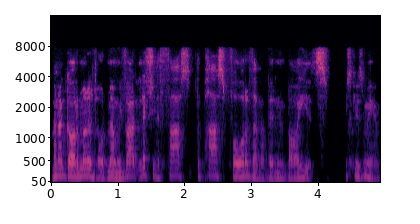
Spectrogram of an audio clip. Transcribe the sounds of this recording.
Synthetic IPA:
mənaɡɔrmɔnədoːd̚mɛwnwivalˠɪtʰə̥ɹəlˠiðəfastðəpʰastfɔːɾəvðəməbɪnnbɔjɪts | kskjuːzmi

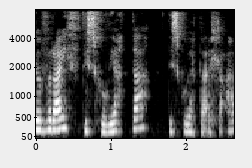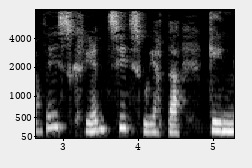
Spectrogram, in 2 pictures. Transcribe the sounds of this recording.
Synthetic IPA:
əvrajθd̥ɪskʊlˠjad̥a | d̥ɪskʊlˠjad̥a̰ʔɛ̰ɬa̰ʔavɪskʰriɛntʰɨdɪskʊlˠjad̥aɡ̥ɪn

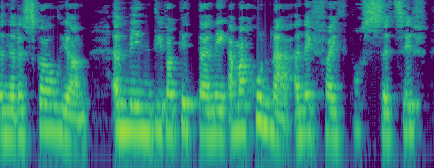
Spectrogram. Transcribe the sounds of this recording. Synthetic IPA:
ənəɾəskɔlˠjɔn | əmɪndivɔɡɪdaniʔamahʊnaʔə̰nɛfajθpʰɔsɪtʰɪv̥

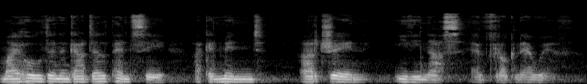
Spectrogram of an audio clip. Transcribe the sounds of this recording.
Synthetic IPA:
maɦʊlˠdənənɡadɛlˠpʰɛnti | akənmɪnd | ardreːn | iðinasɛvrɔɡnɛwɪð̥

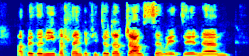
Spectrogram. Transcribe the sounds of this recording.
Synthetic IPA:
a̰bɨðɔniːvaɬɛnɡaɬidoːdardrawsɛwɛdɪnəːm

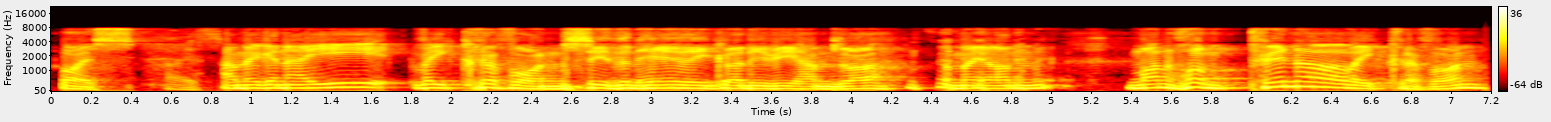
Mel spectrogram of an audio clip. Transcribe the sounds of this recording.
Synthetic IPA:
oɨsamaɡənaivejkʰrəfʊnsɨːðənheːnejɡɔniviːhandlˠɔəmajɔnmɔnɦʊmpʰɪnɔvejkʰrəfʊn

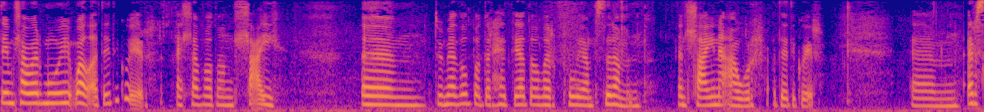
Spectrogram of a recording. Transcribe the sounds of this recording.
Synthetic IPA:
d̥ɪmɬawɛrmuːɨwʔɛlˠa̰dejdiɡwiːrɛɬavoːdɔnɬa̰j | əːmd̥wimɛðʊlˠboːdərɦɛdjadɔlˠɛrpʰʊlˠiamsɨɾamən | ənɬajna̰ʔawradejdiɡwiːr | əːmɛrs

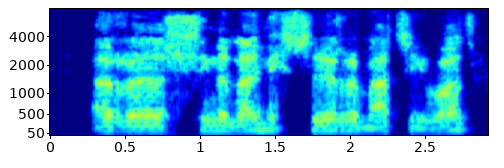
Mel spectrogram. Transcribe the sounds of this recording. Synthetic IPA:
ərəːɬɪnənaɨmɛsɨɾəmatʰiwɔd̥

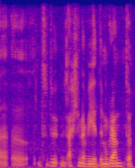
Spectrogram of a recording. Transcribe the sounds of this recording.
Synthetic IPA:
da̰ɬənaviːad̪ɛmʊɡɾant̪ɔ

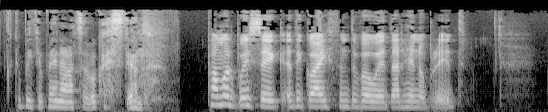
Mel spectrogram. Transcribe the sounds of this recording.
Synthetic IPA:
ɡ̥əbiːθɔbnanatʰavɔkʰwɛstjɔn | pʰamɔrbʊjsɪɡə̰diɡwajθəndəvəwɨdarɦɨnɔbrḭːd̥

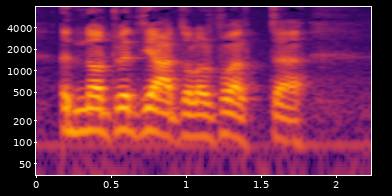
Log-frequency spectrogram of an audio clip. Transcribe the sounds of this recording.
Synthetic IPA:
ənɔdwɛðjadɔlˠɔrvwɛlˠtʰa

